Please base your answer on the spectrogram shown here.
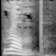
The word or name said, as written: romp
